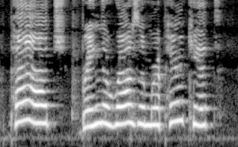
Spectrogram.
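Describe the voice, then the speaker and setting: In a squeaky, put-on character voice, the speaker goes at a very slow pace with monotone, flat intonation. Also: woman, extremely high pitch for a woman. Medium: read story. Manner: friendly, polite.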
